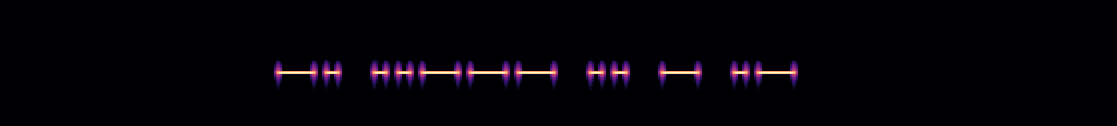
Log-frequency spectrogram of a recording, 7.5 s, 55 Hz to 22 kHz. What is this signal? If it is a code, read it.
Morse code, heard as a keyed tone, about 15 wpm, 700 Hz. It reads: N2ITA
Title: USA Call Signs - 5 Characters - Repeated 3x - 15wpm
